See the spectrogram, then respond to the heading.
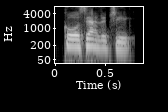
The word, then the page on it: causality: Indian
